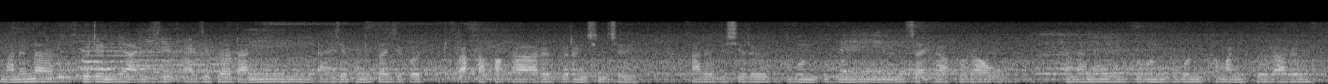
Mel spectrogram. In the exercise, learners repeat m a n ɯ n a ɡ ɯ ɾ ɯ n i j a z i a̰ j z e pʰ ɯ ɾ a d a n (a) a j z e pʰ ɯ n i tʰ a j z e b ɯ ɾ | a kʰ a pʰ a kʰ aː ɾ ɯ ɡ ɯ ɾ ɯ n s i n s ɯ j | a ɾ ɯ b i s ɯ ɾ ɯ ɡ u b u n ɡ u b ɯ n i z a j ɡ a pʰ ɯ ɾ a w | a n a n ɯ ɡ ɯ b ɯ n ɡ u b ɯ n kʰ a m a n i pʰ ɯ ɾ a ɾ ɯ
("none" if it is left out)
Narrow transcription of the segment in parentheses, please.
i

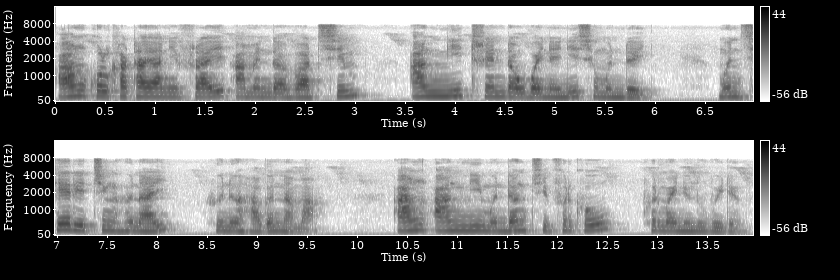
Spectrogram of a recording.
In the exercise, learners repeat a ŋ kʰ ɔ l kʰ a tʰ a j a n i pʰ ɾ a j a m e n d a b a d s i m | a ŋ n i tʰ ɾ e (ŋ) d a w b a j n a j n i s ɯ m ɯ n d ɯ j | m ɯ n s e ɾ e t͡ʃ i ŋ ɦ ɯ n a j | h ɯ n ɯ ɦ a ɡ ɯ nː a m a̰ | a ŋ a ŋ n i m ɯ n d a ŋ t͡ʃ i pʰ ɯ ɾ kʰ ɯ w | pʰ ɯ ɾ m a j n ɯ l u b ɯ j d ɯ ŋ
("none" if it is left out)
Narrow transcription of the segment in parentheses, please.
n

